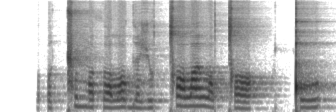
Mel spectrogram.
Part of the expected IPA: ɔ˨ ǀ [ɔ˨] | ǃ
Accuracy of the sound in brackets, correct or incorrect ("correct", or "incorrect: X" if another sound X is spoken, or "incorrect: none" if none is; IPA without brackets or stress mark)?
correct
